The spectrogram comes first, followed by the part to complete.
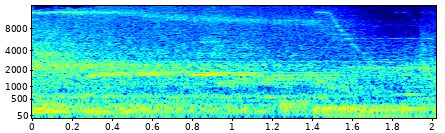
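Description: Experimental electronic music: layered synthesizer drones and steady low tones with gliding pitch sweeps over them. The high end briefly drops out near the end.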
